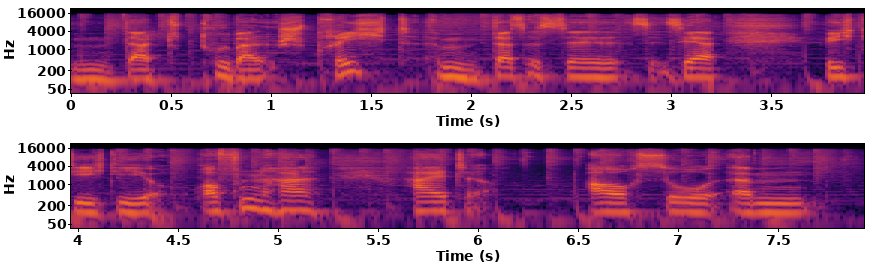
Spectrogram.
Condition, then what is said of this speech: Stuttering. Dass man, wenn man blockiert, dass man dann zum Beispiel weich in das Stottern dann reingeht und es kommt dann erst gar nicht zum Blockieren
